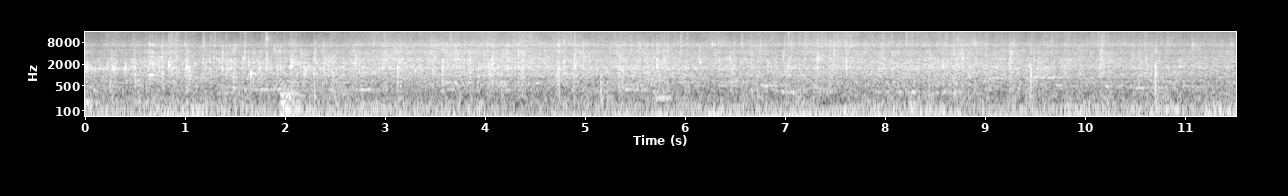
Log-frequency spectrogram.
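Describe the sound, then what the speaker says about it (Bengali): A paste of ginger, garlic, onion, green chili and cardamom fries with onions in oil for an egg curry, making a continuous, even hiss and crackle close by, with no voices. "এই অবস্থায় আমি দিয়ে দেবো আদা, রসুন, পেঁয়াজ, কাঁচা লঙ্কা, এলাচের পেস্টটা।"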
